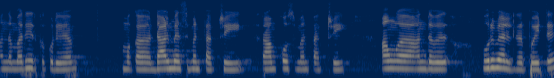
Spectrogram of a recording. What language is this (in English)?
Tamil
